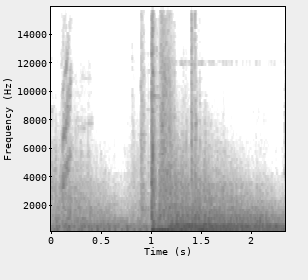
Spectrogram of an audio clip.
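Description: A heavy metal crate lands with a deep boom.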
